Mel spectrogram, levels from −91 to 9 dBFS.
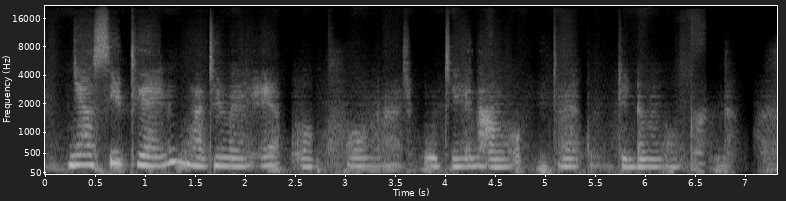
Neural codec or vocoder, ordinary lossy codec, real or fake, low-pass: codec, 44.1 kHz, 0.9 kbps, DAC; none; fake; none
